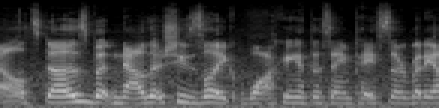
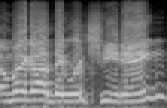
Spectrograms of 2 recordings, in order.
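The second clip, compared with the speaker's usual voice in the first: very loud, high-pitched shocked outburst; 5 semitones higher, 12 dB louder than usual. Reenacting their reaction on hearing the others cheated, retelling a loud shocked exclamation. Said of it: "very loudly".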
